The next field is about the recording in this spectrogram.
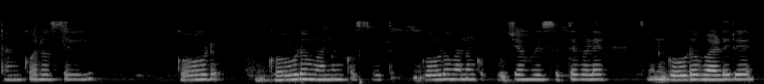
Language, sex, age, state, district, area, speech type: Odia, female, 18-30, Odisha, Nabarangpur, urban, spontaneous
